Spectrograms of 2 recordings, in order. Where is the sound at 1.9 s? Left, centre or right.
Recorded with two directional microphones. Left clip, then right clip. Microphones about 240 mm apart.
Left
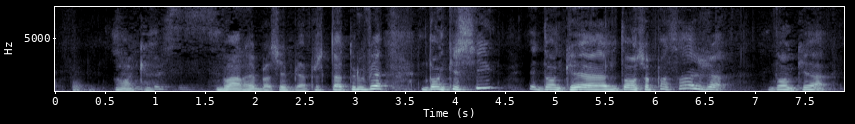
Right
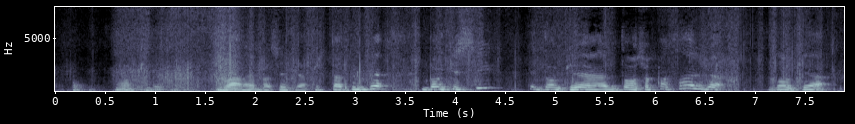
Left.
